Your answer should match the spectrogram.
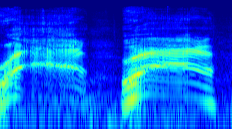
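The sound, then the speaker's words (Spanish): A person voices two drawn-out, throaty growls in imitation of a tiger. Each is loud, rising and then sinking, with a short pause between them and no other talk. “Y el tigre, por pues, miró al elefante y le gruñó también.”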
